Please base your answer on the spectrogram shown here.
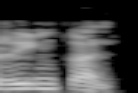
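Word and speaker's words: wrinkle: हैं, इसको क्या पढ़ेंगे, रिंकल, रीस्ट, रॉब। तो क्या करेंगे, कभी भी डब्ल्यू आर अगर साथ में होगा तो हम डब्ल्यू को साइलेंट रखते हैं।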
